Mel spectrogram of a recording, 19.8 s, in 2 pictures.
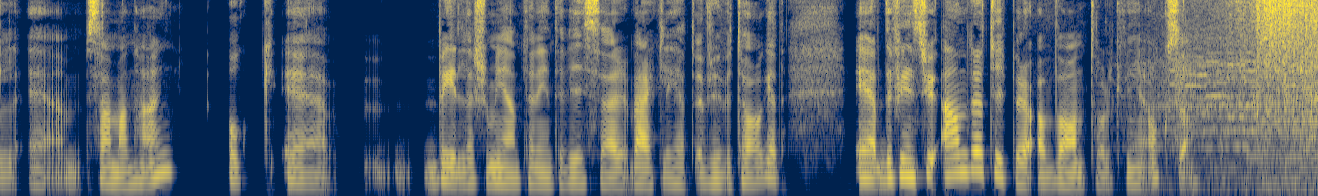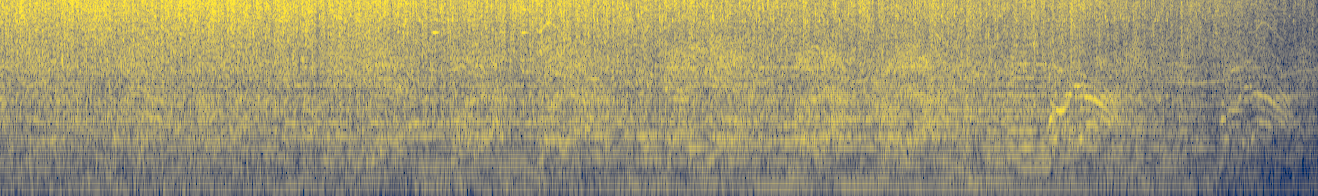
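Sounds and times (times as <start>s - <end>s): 
speech: 0.0s - 9.5s
automatic weapon firing in a video: 9.4s - 14.0s
mechanical clatter: 9.4s - 19.1s.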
